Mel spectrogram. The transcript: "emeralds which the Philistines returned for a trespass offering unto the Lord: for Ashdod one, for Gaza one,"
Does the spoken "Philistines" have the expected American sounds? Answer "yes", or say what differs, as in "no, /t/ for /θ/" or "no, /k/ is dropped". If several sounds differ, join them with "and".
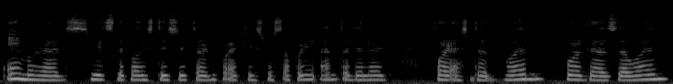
no, /p/ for /f/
